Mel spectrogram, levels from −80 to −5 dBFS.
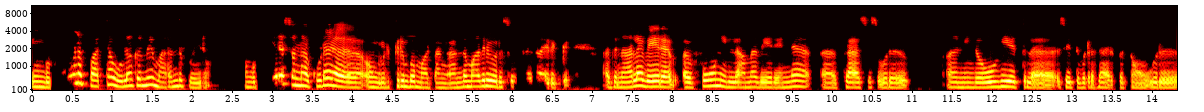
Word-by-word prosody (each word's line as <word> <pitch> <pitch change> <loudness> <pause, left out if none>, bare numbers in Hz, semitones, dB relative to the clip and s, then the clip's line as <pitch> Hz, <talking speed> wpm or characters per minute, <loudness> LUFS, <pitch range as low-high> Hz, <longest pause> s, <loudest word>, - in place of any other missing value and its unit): இவங்க 205 -2 0
ஃபோன 350 -2 -1
பாத்தா 230 +6 -1
உலகமே 255 +4 +2
மறந்து 215 +5 -2
போயிரும். 175 -8 -6 0.4
அவங்க 195 -1 -6 0.2
பேர 310 +2 +4
சொன்னா 260 -3 +4
கூட 230 - +1 0.5
அவங்களுக்கு 185 0 -3
திரும்ப 215 -2 +3
மாட்டாங்க, 180 -1 -6
அந்த 210 +3 0
மாரி 215 +2 +3
ஒரு 195 - -2
சூழ்நிலை 180 - -10
தான் 360 - -3
இருக்கு. 170 -1 -6 0.5
அதனால 195 +3 0 0.2
வேற 210 0 +6 0.3
அ - - +5
ஃபோன் 240 +1 +3
இல்லாம 195 0 -1
வேற 190 0 0
என்ன 195 +3 -3 0.4
அ - - -3 0.2
கிளாஸஸ் 190 -1 -1
ஒரு 90 - -2 0.7
அ - - -3 0.2
நீங்க 185 0 -3
ஓவியத்துல 205 -1 +3 0.4
சேர்த்து 190 -1 -2
விடுறதா 185 - -4
இருக்கட்டும். - - -7
ஒரு - - 0
195 Hz, 150 wpm, -20 LUFS, 185-230 Hz, 0.7 s, வேற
